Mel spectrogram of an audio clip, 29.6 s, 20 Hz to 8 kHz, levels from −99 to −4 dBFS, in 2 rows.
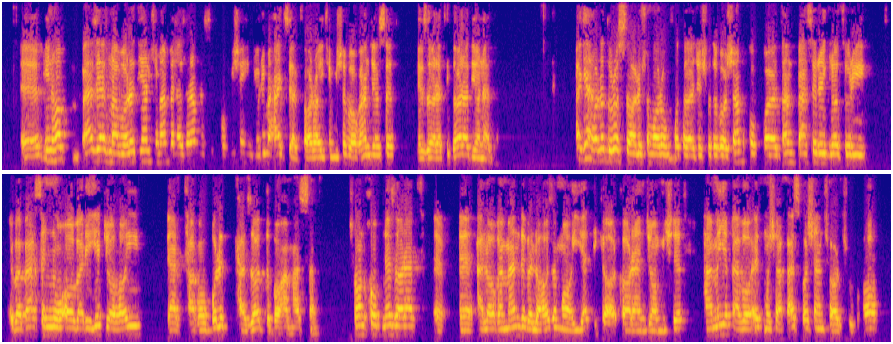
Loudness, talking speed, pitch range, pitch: -14 LUFS, 130 wpm, 130-165 Hz, 150 Hz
